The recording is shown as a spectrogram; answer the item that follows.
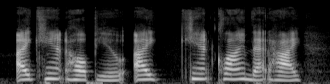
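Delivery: plain reading voice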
